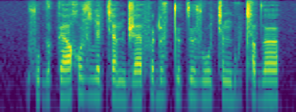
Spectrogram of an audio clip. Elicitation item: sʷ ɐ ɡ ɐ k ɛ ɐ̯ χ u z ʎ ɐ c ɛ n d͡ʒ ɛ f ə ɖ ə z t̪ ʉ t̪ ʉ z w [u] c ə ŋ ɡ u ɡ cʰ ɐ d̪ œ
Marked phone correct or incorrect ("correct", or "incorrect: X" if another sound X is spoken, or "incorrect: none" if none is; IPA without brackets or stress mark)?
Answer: correct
